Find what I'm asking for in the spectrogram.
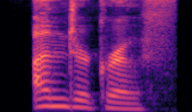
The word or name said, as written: undergrowth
